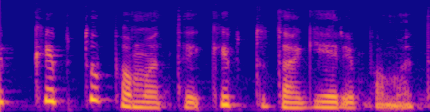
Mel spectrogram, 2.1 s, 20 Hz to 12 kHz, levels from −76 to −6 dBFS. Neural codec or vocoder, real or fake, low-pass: none; real; 10.8 kHz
